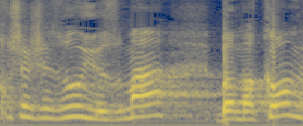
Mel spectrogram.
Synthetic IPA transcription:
xoʃeʃezujuzman | bemako̞mv

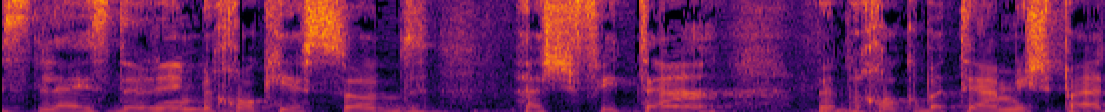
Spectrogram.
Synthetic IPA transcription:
leesd̪eʁimbeχo̞kjeso̞d | haʃfita | vebeχo̞kbate̞jhamiʃpa

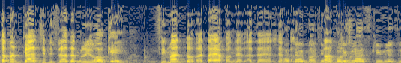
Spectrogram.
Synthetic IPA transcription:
tamankalʃemisʁad̪habʁiuokej | simant̪o̞vad̪ajaχolead̪aleltamlimleaskimleze

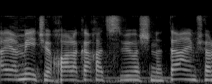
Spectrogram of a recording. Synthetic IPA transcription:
ajamit̪ʃejaχlalakaχat̪svivaʃnat̪aimʃea

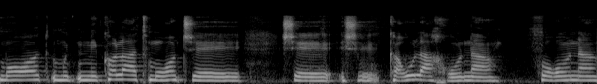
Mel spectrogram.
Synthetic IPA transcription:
muotmimiko̞lat̪muʁo̞tʃe | ʃeʃekaʁuleaχʁo̞na | kʰo̞ʁo̞na

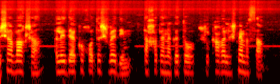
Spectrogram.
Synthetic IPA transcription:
eʃavaχʃa | aljed̪e̞jako̞χo̞thaʃved̪imt̪aχat̪anaɡat̪o̞ʃelkaʁaleʃne̞jmasa̰ʁ

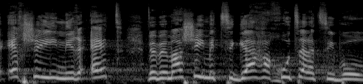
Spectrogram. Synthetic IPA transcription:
eʔe̞χʃeiniʁʔe̞tvebemaʃeimet͡siɡaɦaχut͡salat͡sibuʁ

